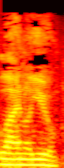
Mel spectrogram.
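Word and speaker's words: Leinil Yu: But possibly the definitive Superman story, at least in my opinion, the Mark Waid, Francis Lennell Yu, or what am I mispronouncing that last name? Of course I am. – That's what we do. I think it's Francis right. Lionel Yu. – Francis Lionel Yu, the Birthright 12-part maxi series that retells Superman's origin, and I think this is a great place for people to start.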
